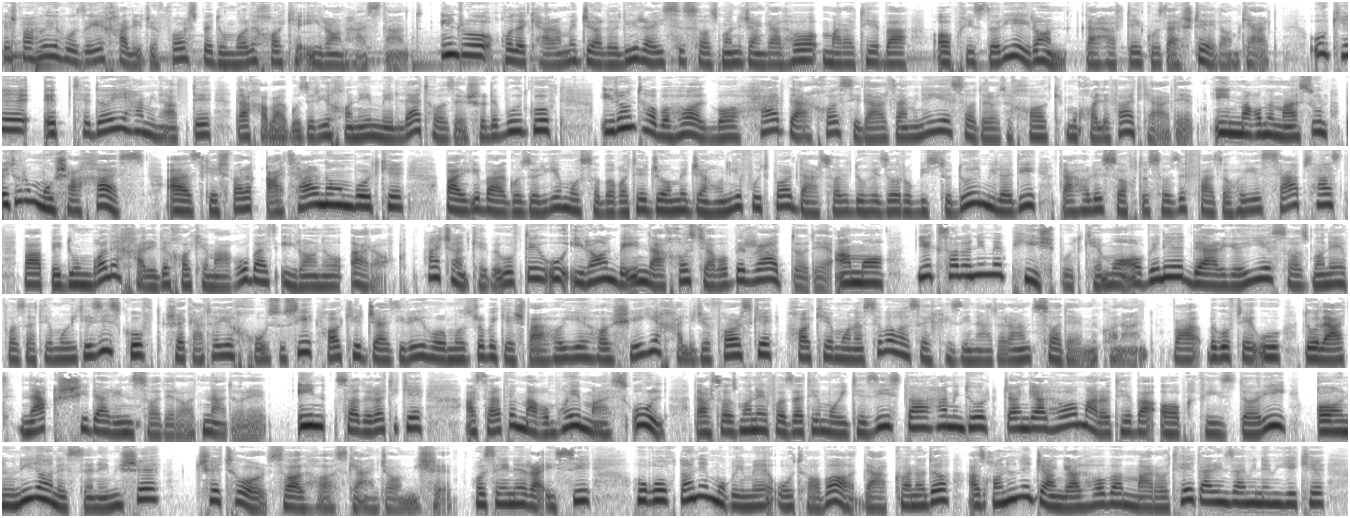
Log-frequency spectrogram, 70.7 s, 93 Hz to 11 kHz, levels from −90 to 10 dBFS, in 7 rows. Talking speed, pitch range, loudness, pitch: 165 wpm, 175-240 Hz, -21 LUFS, 195 Hz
